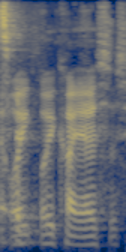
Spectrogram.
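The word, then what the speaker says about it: oikeiosis: I was looking forward to using the word oikiosis. Did I pronounce that properly? I believe so, yeah. Oikiosis, yeah.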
